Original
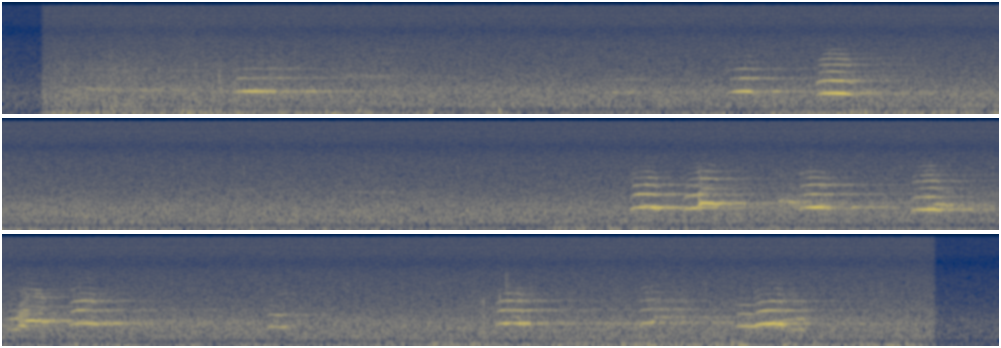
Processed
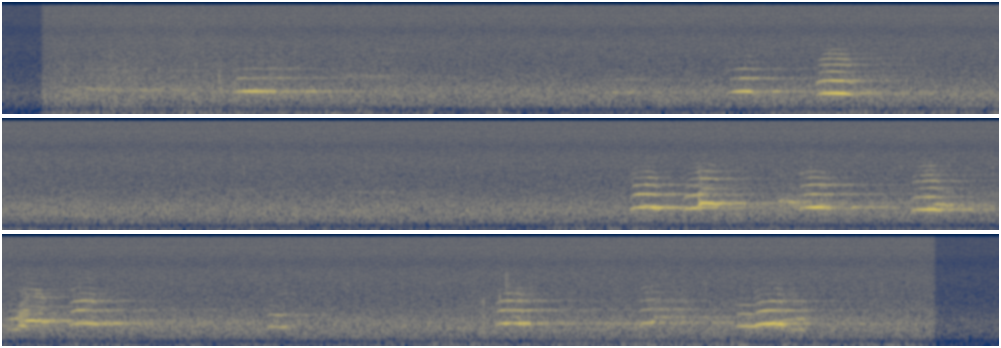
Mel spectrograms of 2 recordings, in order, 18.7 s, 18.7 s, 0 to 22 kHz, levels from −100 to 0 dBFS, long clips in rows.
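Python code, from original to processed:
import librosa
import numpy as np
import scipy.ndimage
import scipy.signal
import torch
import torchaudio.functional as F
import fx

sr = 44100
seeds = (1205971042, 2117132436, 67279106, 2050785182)

y = fx.bass_treble(x, sr, bass_db=-15, treble_db=10)
y = y * librosa.db_to_amplitude(1.5)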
